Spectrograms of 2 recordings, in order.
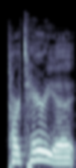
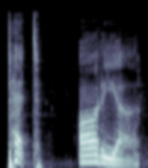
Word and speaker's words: Tartaria: just a skosh okay tartaria is a mispronunciation however it still works I'm going to explain what I mean by that the original word was not tar Taria it was tet Arya and those who lived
